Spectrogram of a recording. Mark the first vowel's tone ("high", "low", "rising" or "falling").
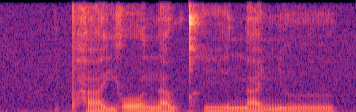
low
